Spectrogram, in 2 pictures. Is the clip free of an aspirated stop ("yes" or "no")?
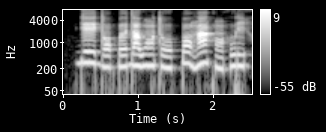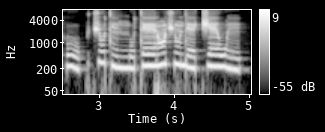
yes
